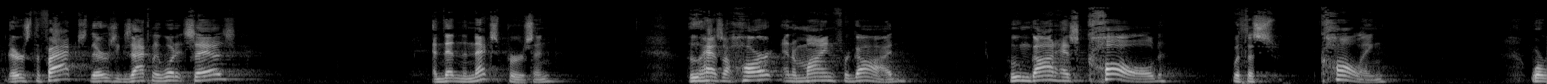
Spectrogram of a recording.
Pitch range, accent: 140-195 Hz, American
